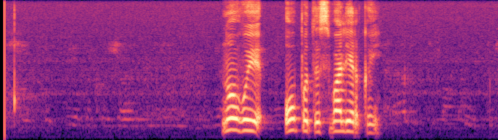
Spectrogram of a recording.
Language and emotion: Russian, neutral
